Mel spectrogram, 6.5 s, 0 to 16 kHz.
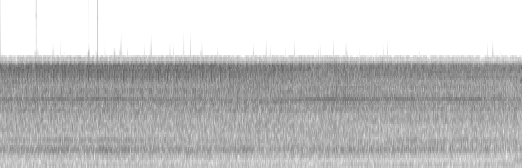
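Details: Volvo V40 1.6 cold shortly after start: busy, uneven ticking chatter over a steady idle; timing belt recently changed and judged fine, owner thinks noise comes from the middle area of the engine, source unclear.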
